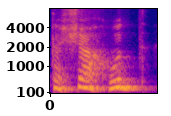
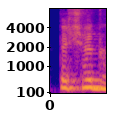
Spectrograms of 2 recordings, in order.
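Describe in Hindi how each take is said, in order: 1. अंतिम अक्षर में 'u' स्वर है। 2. अंतिम अक्षर में 'a' स्वर है। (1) "तशहुद सही है" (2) "तशहद गलत लफ्ज़ है"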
